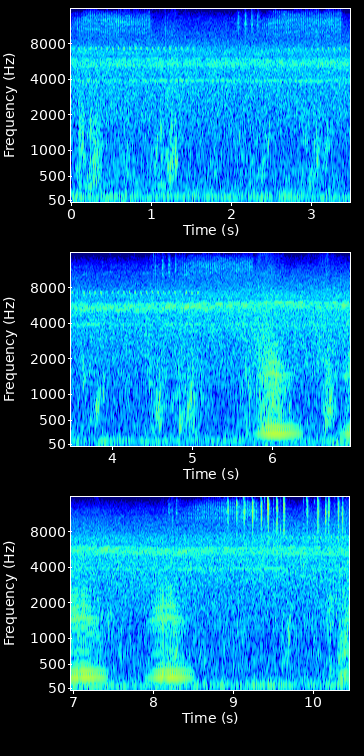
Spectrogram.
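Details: Lakeside American bullfrog giving three low, resonant croaks about a second apart late in the recording, after a stretch of faint background noise. A steady hum is present and high insect pulses start near the end.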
